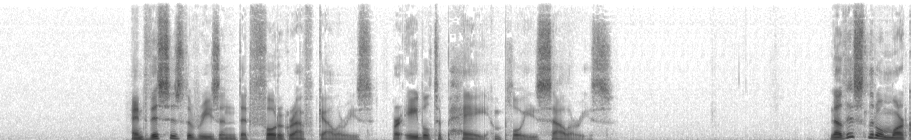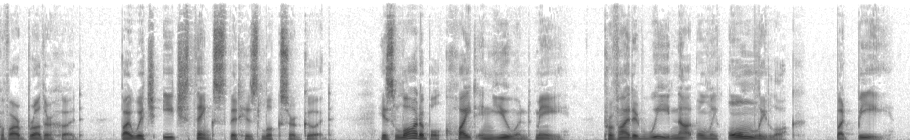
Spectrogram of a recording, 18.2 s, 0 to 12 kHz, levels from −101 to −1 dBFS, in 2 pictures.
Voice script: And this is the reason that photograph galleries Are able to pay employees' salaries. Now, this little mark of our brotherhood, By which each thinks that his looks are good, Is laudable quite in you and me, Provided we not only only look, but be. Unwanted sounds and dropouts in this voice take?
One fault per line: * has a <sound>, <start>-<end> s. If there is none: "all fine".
all fine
